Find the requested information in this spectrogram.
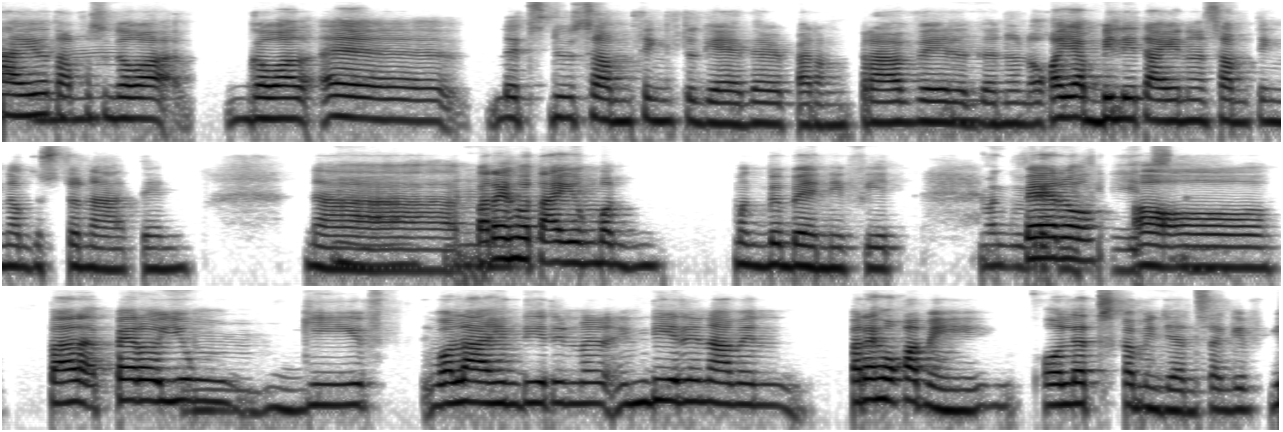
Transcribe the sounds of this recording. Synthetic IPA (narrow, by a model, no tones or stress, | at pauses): t̪aːjo̞t̪aːposɡɐwaɡɐwaʔɛ | lɛt̪sd̪usɐmθɪŋt̪ʊɡɛðɛɹpaːɾɐŋt̪ɾavɛlɡɐno̞nʔo̞kɐjaʔbɪlit̪aːjo̞nɐŋsɐmt̪ɪŋnɐɡʊst̪o̞naːt̪ɪnː | ɐpɐɾɛːɦo̞t̪aːjoŋmɐɡ̚ | mɐɡ̚bɛbɛnɪfɪt̪̚ | pɛːɾo̞ʔoʔo | paːɾɐpɛːɾo̞jʊŋɡɪft̪̚wɐlahɪnd̪iɾɪnmɐhɪnd̪iɾɪnːaːmɪn | pɐɾɛːɦo̞kɐmɛʔolɛt̪skɐmɛd͡ʒansɐɡɪft̪̚ɡ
